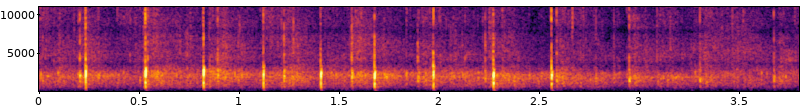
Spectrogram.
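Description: An audience applauding indoors, a dense wash of clapping with a few sharp, evenly spaced claps standing out in a steady rhythm, moderately loud and with no voices.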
